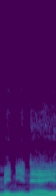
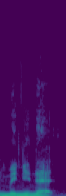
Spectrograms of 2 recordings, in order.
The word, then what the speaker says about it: mignonette: really good mignonette basically from minion a is how it's pronounced in French okay but nobody today that's good New Yorkers a mignonette basically shallots and red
